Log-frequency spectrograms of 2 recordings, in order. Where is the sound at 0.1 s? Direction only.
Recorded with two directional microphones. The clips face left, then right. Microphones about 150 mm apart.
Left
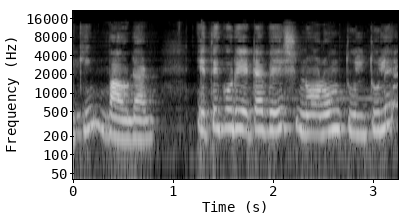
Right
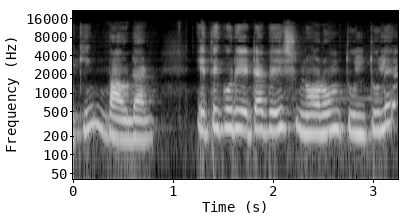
35° right (ahead or behind).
